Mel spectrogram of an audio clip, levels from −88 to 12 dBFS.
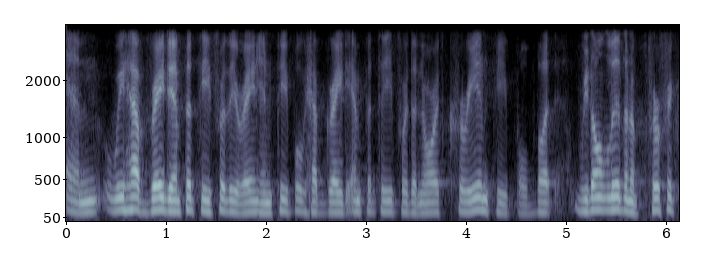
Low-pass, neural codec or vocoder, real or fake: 3.6 kHz; codec, 16 kHz in and 24 kHz out, 0.8 kbps, FocalCodec, streaming, 65536 codes; fake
